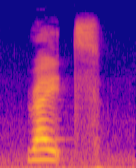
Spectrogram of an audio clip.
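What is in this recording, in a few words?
"rites", US English; pronunciations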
